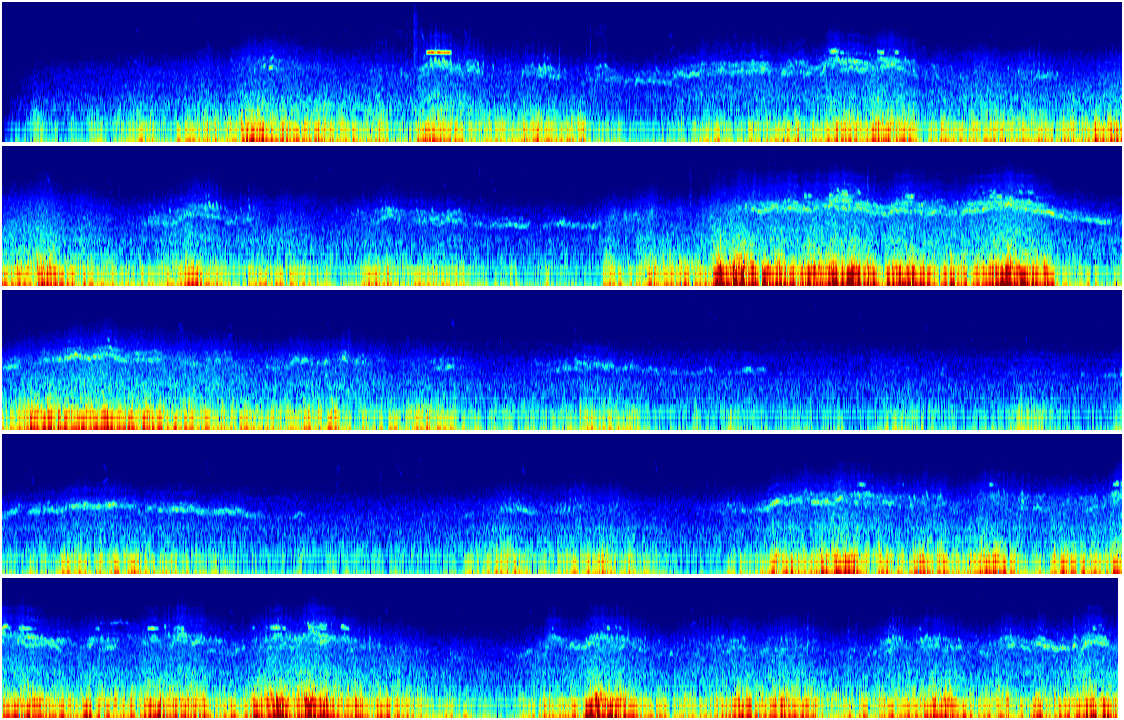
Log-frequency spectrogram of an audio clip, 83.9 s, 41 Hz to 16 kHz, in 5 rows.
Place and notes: Wind, In the parking lot
Zoom H6+Rode NT4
